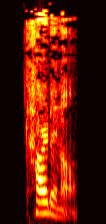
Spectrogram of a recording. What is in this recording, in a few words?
"cardinal", spelling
